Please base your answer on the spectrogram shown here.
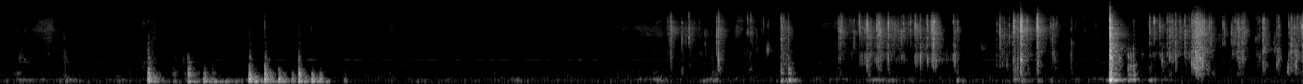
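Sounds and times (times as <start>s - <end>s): plastic foil wrapper crinkling: 6.6s - 13.0s.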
